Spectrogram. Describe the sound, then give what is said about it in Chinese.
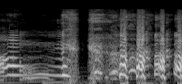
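A person imitates a cat's long, baby-like meow: one wavering, whiny tone lasting about half a second, followed by quick continued talking. “喵喵喵，还有一次是像婴儿一样，喵，”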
